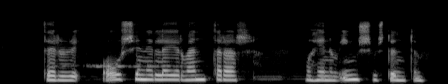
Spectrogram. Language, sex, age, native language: Icelandic, female, 18-19, Icelandic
